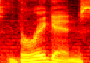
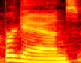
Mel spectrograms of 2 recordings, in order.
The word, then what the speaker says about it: brigands: bunch of brigin and I'm saying it correctly this time it's brigin not brigands brigin ooh worm Berg you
